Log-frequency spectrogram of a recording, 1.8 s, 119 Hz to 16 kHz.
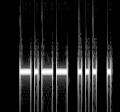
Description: Morse code, heard as a keyed tone, about 21 wpm, 700 Hz. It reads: YSE
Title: USA Call Sign Postfixes - 3 Letters 22wpm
